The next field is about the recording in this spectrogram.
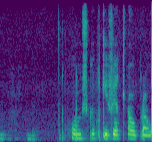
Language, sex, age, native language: Icelandic, female, 8, Icelandic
